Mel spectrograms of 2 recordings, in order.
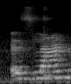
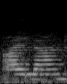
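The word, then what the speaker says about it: island: उसके बाद है इसलैंड, इसलैंड नहीं है, आइलैंड है, आइलैंड, एस साइलेंट रहेगा।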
